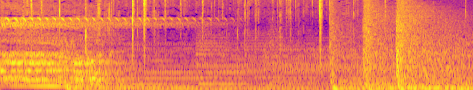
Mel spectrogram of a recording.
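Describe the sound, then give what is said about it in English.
A bear's loud, deep roar rumbles continuously for several seconds from the trees outside a tent, swelling into a fresh harsh surge partway through, with no voices present. “Next, they heard a loud roar.”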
